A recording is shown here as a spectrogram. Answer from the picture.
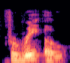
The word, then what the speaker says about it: phrureo: It's phrureo. Phrureo is that word. That's how it's pronounced.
